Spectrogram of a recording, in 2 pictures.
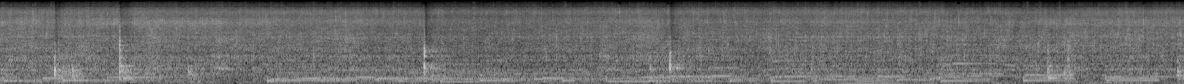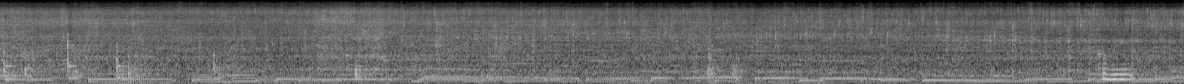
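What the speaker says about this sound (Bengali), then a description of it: "মাছগুলোকে ভালো করে মশলার সাথে মেশাতে হবে।" Pieces of basa fish fry in a pan with spices, a continuous loud sizzle close up, punctuated by repeated scraping and clicking of a spatula stirring and turning the fish.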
